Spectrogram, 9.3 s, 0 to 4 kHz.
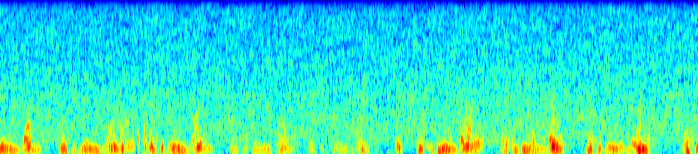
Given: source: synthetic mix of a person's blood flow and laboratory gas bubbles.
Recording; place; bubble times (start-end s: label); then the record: Doppler ultrasound of blood flow; precordium
1.50-2.11 s: bubbles
From the record:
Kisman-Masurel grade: 222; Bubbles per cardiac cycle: several, 3 to 8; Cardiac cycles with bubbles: 10 to 50%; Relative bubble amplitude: moderate (0.250 to 0.450); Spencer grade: 2 (many but less than half of the cardiac periods contain bubble signals, singularly or in groups); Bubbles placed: anywhere in the cardiac cycle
